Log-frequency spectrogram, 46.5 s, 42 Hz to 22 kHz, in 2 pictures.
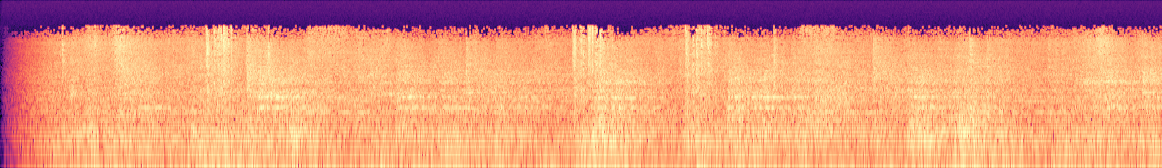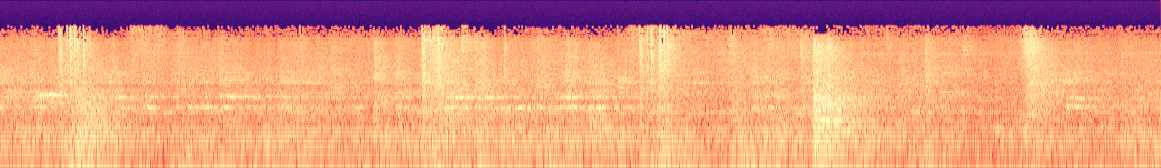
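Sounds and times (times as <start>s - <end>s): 
brewery plant keg room ambience: 0.0s - 46.4s.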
